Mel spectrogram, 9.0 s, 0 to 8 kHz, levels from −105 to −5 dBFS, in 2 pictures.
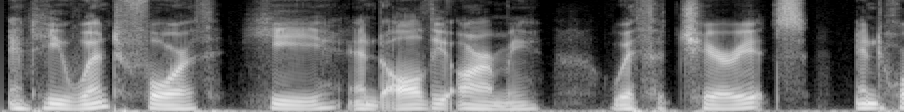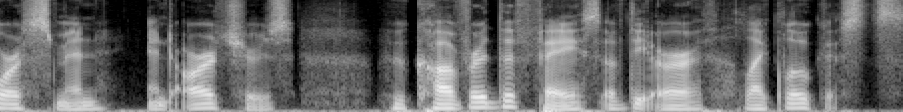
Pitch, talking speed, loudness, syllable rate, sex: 105 Hz, 165 wpm, -21 LUFS, 4.4 syllables/s, male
